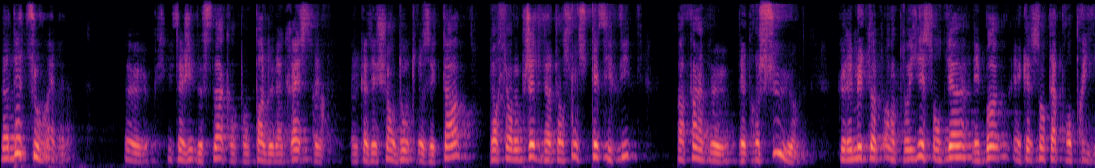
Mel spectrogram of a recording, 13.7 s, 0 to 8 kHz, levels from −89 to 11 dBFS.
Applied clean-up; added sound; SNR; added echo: neural mask model DeepFilterNet 3.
